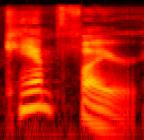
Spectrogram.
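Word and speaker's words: camphire: couple of these tricks I was using the word campfire and it may sound like I'm saying camp fire but it's spelled c-a-m-p-h-i-r-e and apparently that is an archaic term for the henna plant so I thought that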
